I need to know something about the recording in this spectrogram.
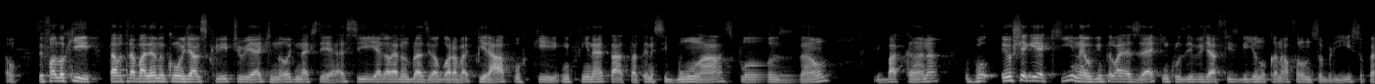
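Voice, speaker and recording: A man's voice: medium pitch, fairly even intonation, fairly quick. A man hosting a casual interview in an informal, chatty way. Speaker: host, interviewer.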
